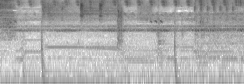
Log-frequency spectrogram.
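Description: Quiet night background with a steady high chirring drone, typical of crickets, and a few small clicks, fitting the motorcycle's handlebar switches as the headlight is switched back on.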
